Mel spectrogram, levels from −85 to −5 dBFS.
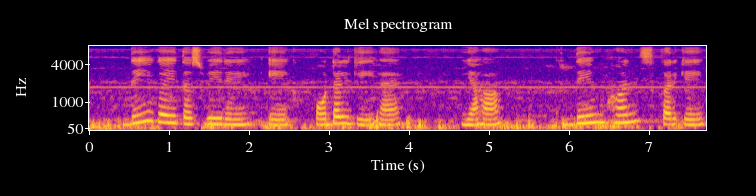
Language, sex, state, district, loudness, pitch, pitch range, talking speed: Hindi, female, Rajasthan, Bikaner, -14 LUFS, 210 Hz, 195-245 Hz, 95 wpm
